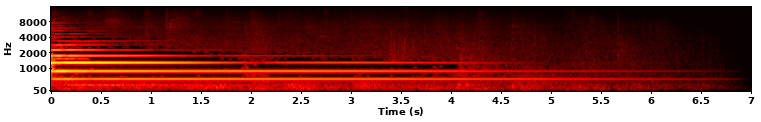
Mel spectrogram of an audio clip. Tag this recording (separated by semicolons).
bell; chiming; live; orchestral; tubular; ringing; chime; percussion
